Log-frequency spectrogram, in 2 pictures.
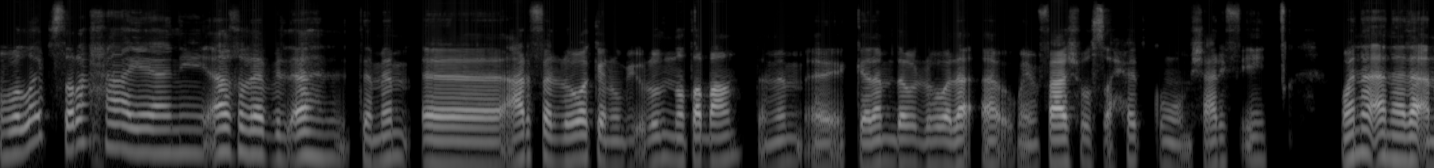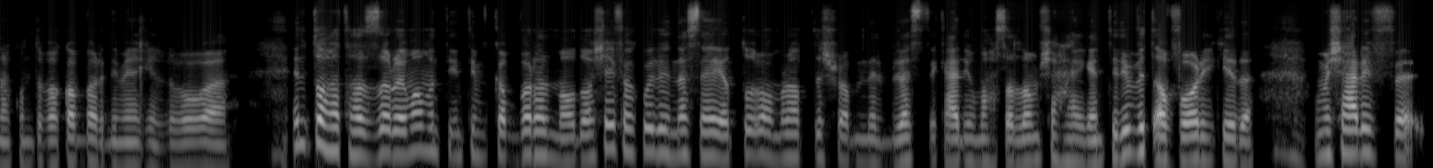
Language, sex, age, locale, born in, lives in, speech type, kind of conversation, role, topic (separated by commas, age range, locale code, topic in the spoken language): Arabic, male, 20-24, ar-EG, Egypt, Egypt, conversation, podcast, guest, تحكيلي عن مرة قلتي فيها لأ للبلاستيك وما ندمتيش؟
